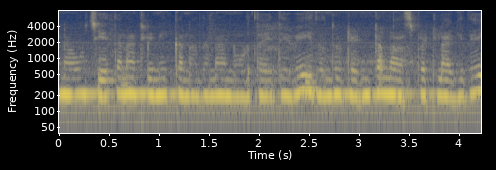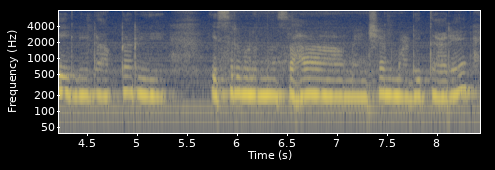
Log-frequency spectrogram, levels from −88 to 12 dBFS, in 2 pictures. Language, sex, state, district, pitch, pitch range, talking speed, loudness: Kannada, female, Karnataka, Bellary, 205 Hz, 200-210 Hz, 120 wpm, -13 LUFS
